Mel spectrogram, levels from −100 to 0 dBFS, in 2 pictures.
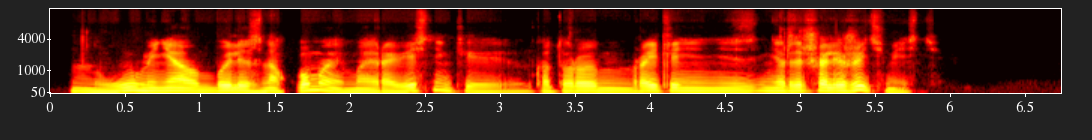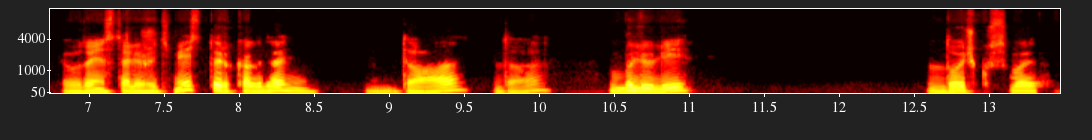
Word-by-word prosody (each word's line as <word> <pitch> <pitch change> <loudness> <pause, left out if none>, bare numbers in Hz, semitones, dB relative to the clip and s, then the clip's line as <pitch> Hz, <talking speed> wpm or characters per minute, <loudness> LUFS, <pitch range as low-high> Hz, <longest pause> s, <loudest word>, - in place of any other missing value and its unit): Ну 110 +4 0
у 140 - +3
меня 125 -1 +4
были 115 +2 +3
знакомые, 120 +4 0
мои 105 +1 -1
ровесники, 105 - -2 0.2
которым 110 +1 0
родители 120 +2 +3
не 115 -1 -1
не 115 - -1
з 115 - -8
не 125 -1 -1
разрешали 125 +1 +4
жить 150 +2 +3
вместе. 95 -3 -10 0.9
И - - -12
вот 100 +1 -4
они 105 -1 0
стали 105 +1 -3
жить 105 -1 -3
вместе 155 +8 -2
только 120 -3 +2
когда 110 +3 +1
они... 120 -5 -3 0.4
да, 100 +6 -3 0.2
да, 95 +10 -9 0.4
блюли 120 +2 +2 1.6
дочку 105 +3 -3
свою. 115 -1 -3
115 Hz, 135 wpm, -23 LUFS, 105-125 Hz, 1.6 s, меня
